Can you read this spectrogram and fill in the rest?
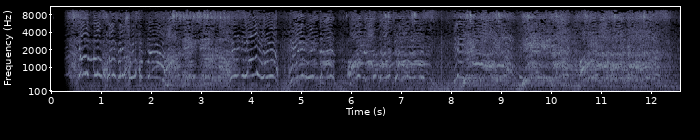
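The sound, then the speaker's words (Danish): A dense crowd of women shouting and chanting together in a street protest in Turkey, after President Erdogan withdrew Turkey from the Istanbul Convention. The sound is loud and continuous, with overlapping voices rising and falling in waves throughout. “Ja, og så lovede jeg jo, at øh, vi skulle en tur til Tyrkiet, så lad os gøre det nu, for det lød altså sådan her, da især kvinder kiggede på gaden i går.”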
